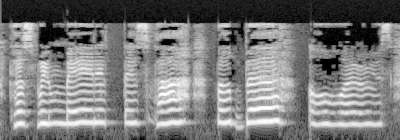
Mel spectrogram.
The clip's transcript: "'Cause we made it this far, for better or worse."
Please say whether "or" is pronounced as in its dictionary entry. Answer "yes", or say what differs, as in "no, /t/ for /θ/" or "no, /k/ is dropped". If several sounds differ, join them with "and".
no, /l/ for /ɹ/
